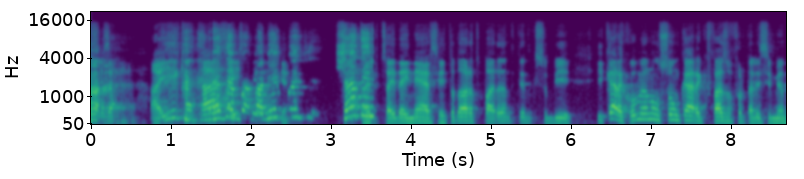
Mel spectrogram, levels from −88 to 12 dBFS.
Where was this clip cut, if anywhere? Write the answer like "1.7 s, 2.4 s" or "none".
3.5 s, 6.2 s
